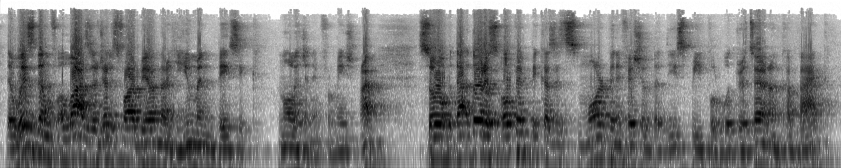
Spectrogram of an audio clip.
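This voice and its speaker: Man, lowish voice, earnest animated storytelling, echoey room. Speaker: guest recounting a live stream encounter. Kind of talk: conversational religious talk. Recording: roomy echo.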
